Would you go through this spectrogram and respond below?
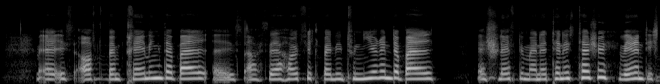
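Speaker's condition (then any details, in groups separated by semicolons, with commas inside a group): Deafness; speaks very clearly, spoken language learned via early intervention, mother, Aachen deaf kindergarten, balloons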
